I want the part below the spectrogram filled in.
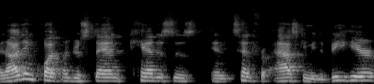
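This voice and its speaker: A fairly quick pace and fairly even intonation against a quiet background. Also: man. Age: 50s. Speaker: educator running a learning academy. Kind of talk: panel discussion.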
